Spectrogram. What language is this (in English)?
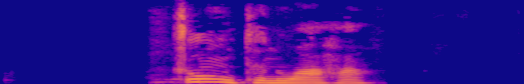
Abkhazian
